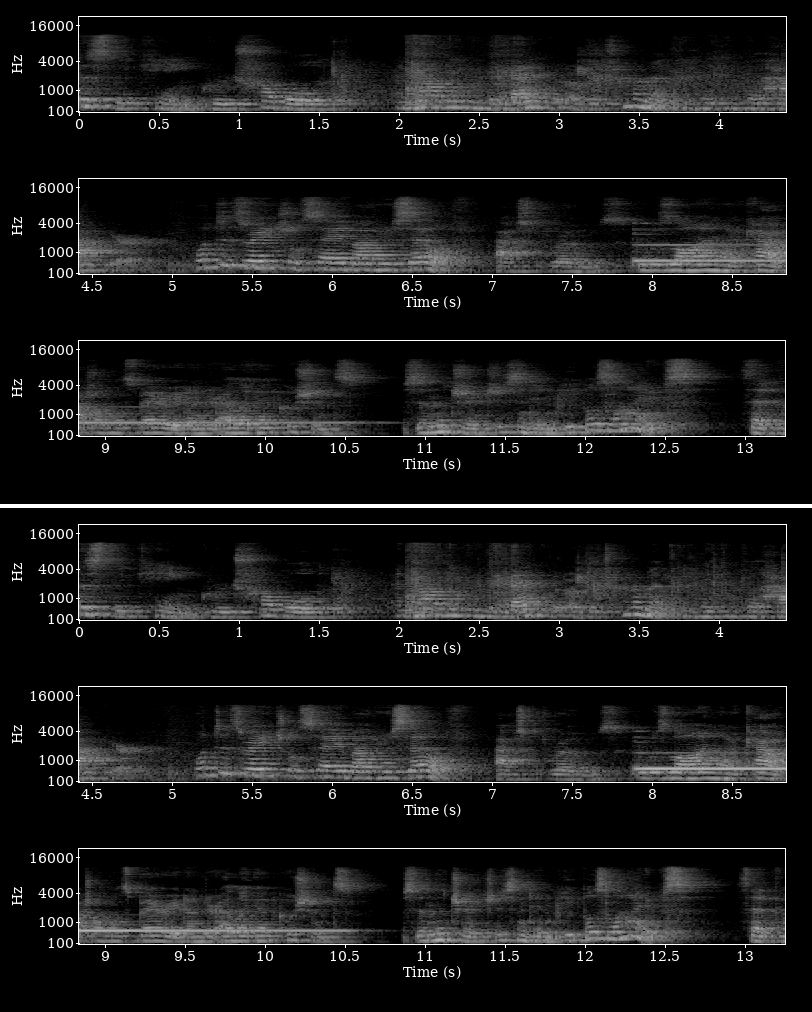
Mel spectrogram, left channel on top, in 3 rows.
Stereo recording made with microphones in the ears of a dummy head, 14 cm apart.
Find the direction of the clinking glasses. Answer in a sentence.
You can hear the clinking glasses on the left.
